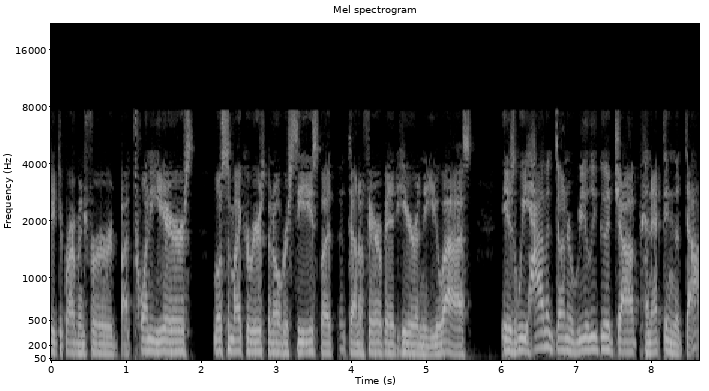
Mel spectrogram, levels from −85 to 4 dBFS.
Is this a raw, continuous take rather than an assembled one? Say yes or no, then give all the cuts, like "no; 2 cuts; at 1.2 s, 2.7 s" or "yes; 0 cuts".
yes; 0 cuts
